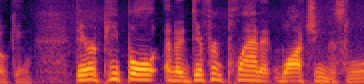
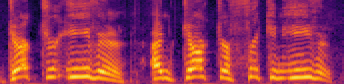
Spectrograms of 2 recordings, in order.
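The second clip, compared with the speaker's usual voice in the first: Doctor Evil; 7 semitones higher, 5 dB louder than usual. Pretend.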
